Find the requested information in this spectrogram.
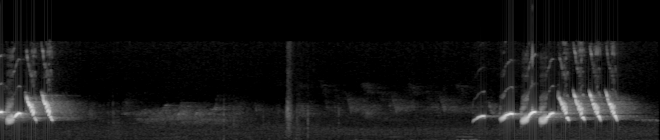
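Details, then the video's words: Double-collared seedeater (papa-capim) singing the tui tui style: a short opening of three ringing slurred notes, a long pause, then a fast run of about ten bright, repeated, down-slurred whistles. "COLEIRO TUI TUI"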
